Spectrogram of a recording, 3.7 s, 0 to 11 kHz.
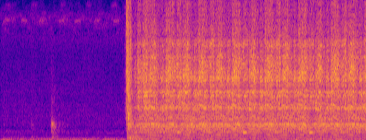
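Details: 1980 Mustang hatchback parked since 1991, cranked by jumping the starter solenoid with a screwdriver; even, brisk cranking with strong compression pulses but no firing; owner suspects no spark.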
